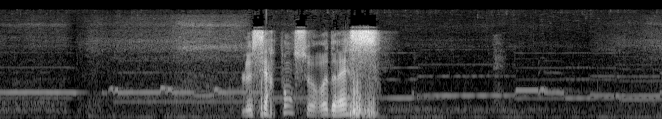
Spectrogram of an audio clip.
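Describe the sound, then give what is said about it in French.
A thin, breathy flute, played by someone facing a snake while slowly backing away, plays a slow melody of a few stepping notes throughout, fairly soft in the background, while a voice speaks briefly over it midway. “vous entendez ça. Et vous voyez Gauvin devant le serpent avec sa flûte”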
